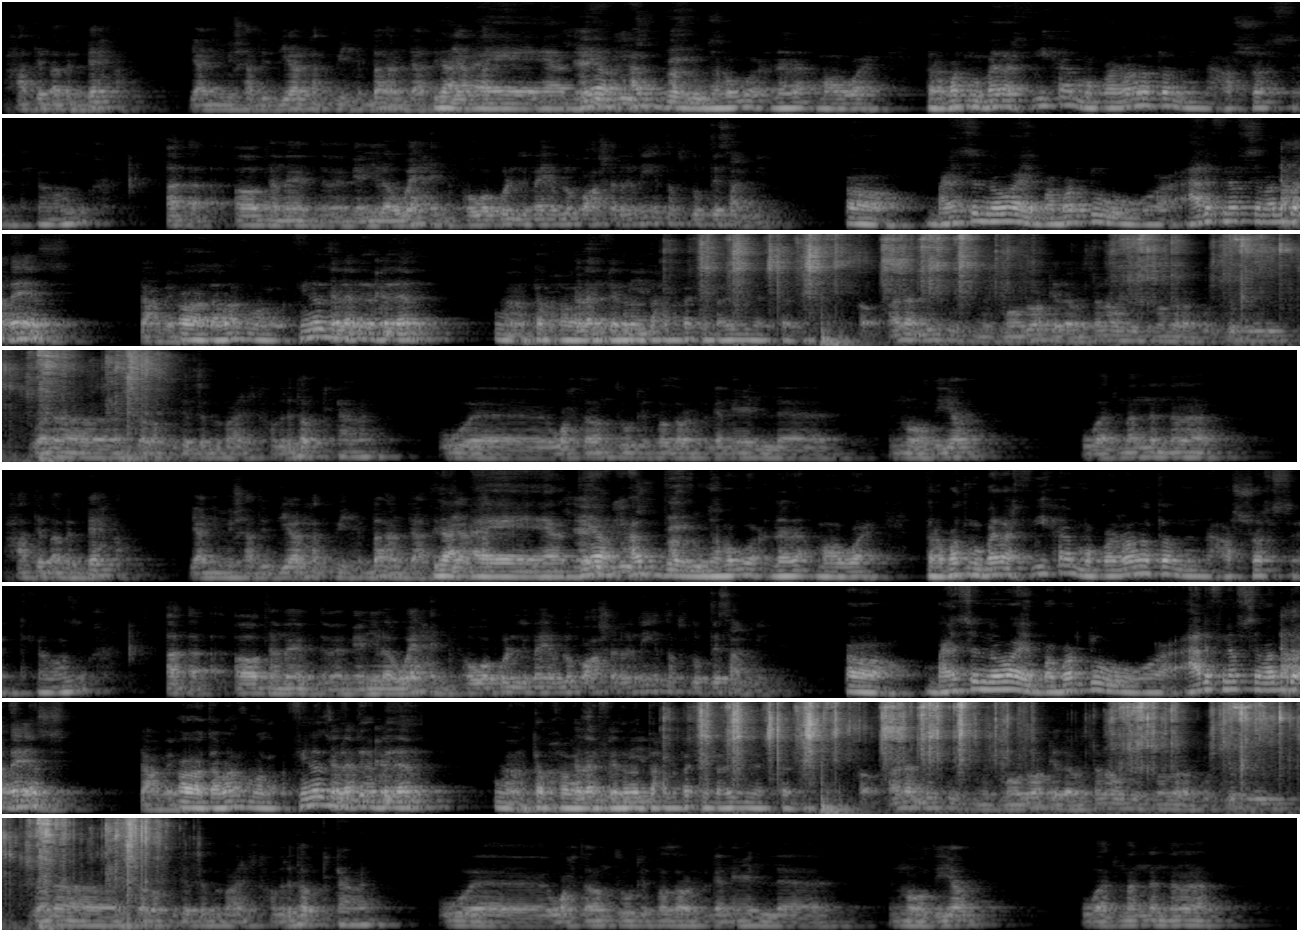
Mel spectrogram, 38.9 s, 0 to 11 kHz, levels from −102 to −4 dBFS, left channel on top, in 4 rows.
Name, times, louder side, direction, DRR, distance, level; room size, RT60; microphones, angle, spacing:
voice 1, 0.0-0.8 1.4-5.3 10.4-10.5 11.0-15.5 19.3-19.8 20.5-20.8 21.2-21.3 21.9-22.6 23.2-24.4 25.9-29.0 29.4-31.7 32.5-35.4 35.8-36.5 37.3-38.2, right 1 dB, 20° right, -1 dB, 1.9 m, -53 dB
voice 2, 3.2-6.5 6.9-10.4 16.1-19.8 20.8-22.6 23.2-25.5 31.7-32.0, right 2 dB, 70° right, 5 dB, 0.8 m, -48 dB
sound 1, 24.4-27.2 27.8-30.5, right 9 dB, 40° right, 0.7 m, -41 dB
11.5 x 4.4 x 2.9 m, 0.62 s
head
